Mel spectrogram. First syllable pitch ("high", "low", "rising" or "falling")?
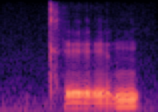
high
